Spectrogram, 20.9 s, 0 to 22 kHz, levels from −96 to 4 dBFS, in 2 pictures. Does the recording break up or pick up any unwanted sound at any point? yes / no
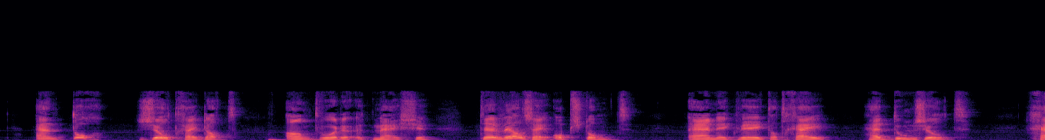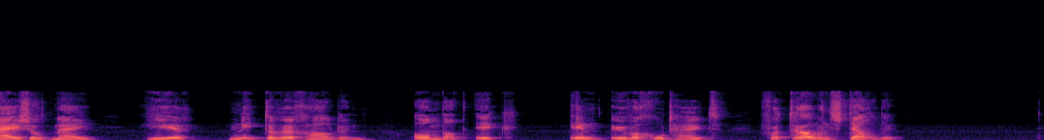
no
